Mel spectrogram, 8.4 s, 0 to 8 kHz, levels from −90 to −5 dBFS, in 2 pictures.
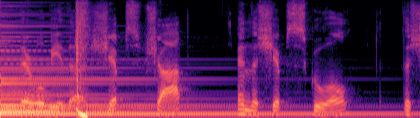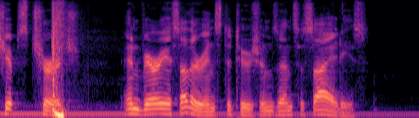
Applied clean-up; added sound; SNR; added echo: none; Thump, thud + Strum; -4 dB; none.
